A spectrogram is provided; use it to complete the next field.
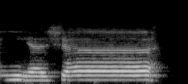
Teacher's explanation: So yes, as she said, if she was continuing, it's fine with the dhamma, but because she's pausing, the sukoon will be applied on the hamza, so there'll be a slight jerk at the end of that word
